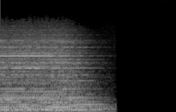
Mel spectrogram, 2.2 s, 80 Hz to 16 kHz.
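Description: Orchestral end-title music of a 1940s film score holding its final chord, which fades and cuts off about one and a half seconds in.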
